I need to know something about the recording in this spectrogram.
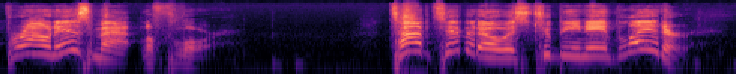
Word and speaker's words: Thibodeau: Tibido. I just want to make sure I pronounce that correctly.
